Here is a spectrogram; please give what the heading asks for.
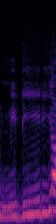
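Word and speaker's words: Cnidaria: दूसरा जो फाइलम होता है उसको लिखते हैं सी से। प्रोनाउंस करते हैं। तो एन से करते हैं निडरिया फाइलम।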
